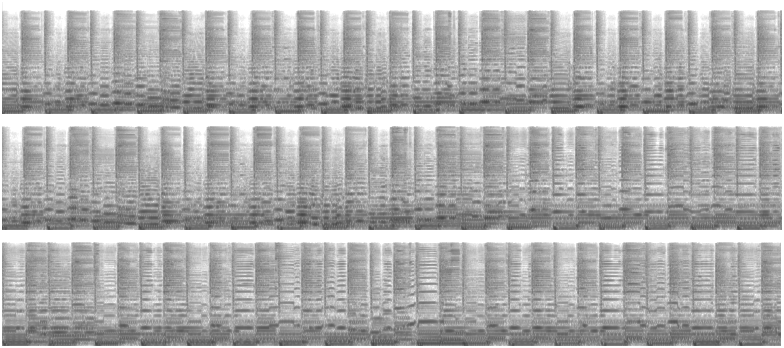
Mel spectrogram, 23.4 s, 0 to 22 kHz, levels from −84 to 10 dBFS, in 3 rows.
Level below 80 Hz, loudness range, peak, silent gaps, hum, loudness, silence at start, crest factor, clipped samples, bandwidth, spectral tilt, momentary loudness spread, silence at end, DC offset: -36 dBFS; 1 LU; -4 dBFS; none; none; -22 LUFS; 0 s; 18 dB; under 0.1%; 16 kHz; -4 dB/octave; 2 LU; 0 s; under 0.1%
